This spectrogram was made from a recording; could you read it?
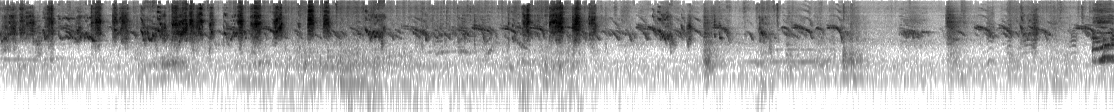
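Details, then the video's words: Pet budgies, a breeding pair, keep up dense high chatter of trilled twitters, scratchy notes and rapid chirps, loudest early on, then softer and more scattered. "Cute Budgies Chirping Sounds"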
